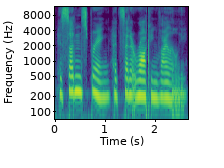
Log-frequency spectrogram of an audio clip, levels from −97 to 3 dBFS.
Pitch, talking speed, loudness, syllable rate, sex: 210 Hz, 180 wpm, -17 LUFS, 4.8 syllables/s, female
